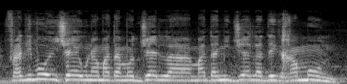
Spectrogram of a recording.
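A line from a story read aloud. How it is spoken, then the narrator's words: Shouting. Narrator (Italian): gridò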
